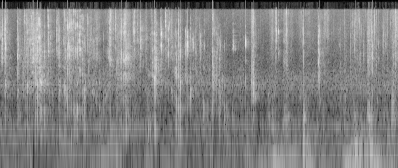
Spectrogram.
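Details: Puppy eating, heard as sharp clicking crunches scattered over a heavy, low rumble of handling and chewing noise, louder toward the end.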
